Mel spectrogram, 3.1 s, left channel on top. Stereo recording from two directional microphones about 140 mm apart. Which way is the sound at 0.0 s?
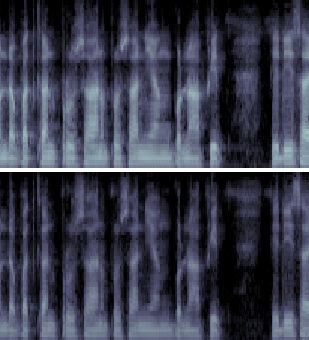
45° right (ahead or behind).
